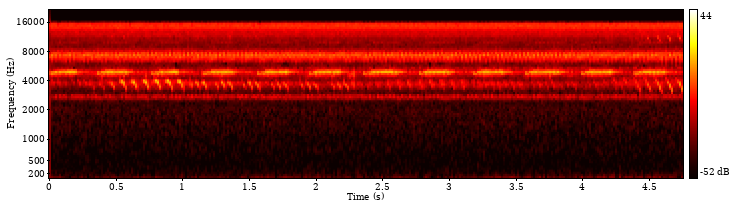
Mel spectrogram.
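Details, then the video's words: Grass insects singing together in a Jeju buckwheat field, Ora-dong, South Korea: layered thin, constant whines with evenly spaced sharp chirps and a quicker rattling trill beneath them. "제주 메밀밭의 풀벌레 소리"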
